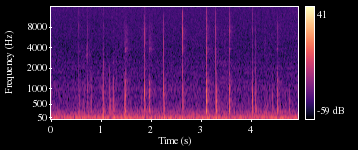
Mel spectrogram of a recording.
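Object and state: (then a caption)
Soft plastic spiky ball. A soft, multicolored, nubby plastic spiky ball is held in the hands while fingernails scratch and tap its spiky surface. It makes a quick series of short, dry clicks and ticks with bright edges over a steady low background hum.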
